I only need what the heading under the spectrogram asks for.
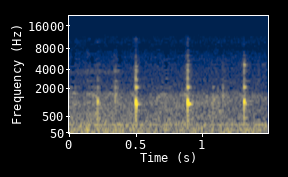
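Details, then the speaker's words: EZGO Robin golf cart engine rebuild, reassembled cylinder head: crisp even clicks about every 0.4 s as the valve snaps onto its seat; operating normally. "Valve operating like it's supposed to."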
